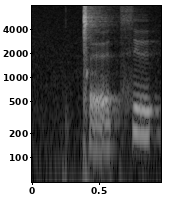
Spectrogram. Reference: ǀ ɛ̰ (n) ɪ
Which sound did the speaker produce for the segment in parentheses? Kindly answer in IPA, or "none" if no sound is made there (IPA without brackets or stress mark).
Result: t͡s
